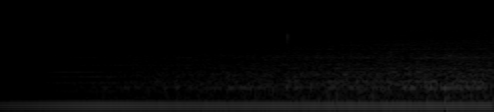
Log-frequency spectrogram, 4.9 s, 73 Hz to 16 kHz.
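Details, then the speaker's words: Elica SHY-BLK-90 angled glass black cooker hood, newly fitted in a new kitchen, fan running on low speed with the filter in: a low steady hum and drone under the even fan whoosh. Abnormal hum. "now it does have a bit of a hum uh a very large home"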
